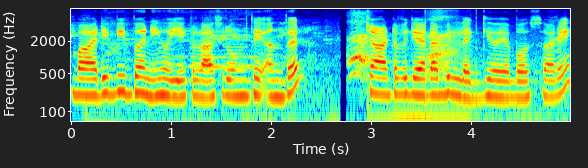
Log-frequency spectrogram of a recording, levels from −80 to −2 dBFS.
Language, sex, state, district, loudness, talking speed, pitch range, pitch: Punjabi, female, Punjab, Pathankot, -16 LUFS, 215 wpm, 190-215 Hz, 200 Hz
